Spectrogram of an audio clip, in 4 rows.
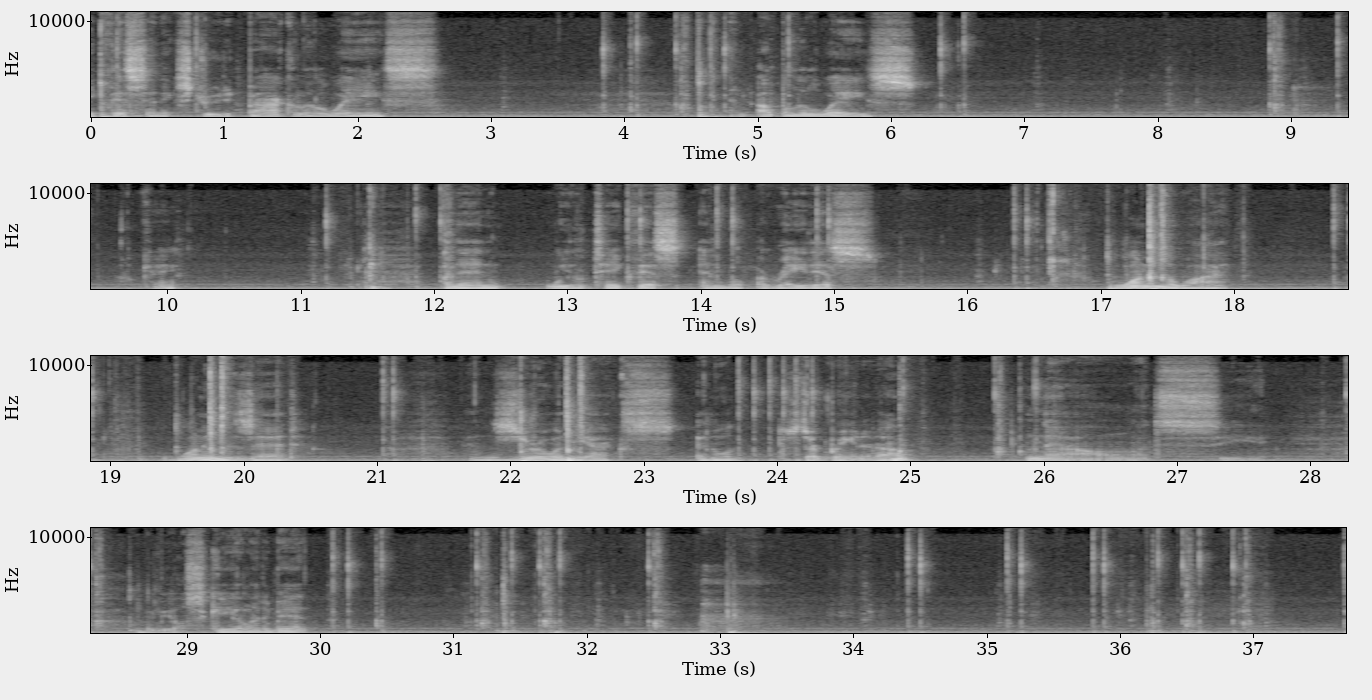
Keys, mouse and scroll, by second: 0.1 e, 0.8 click, 4.1 middle click, 4.6 e, 5.2 click, 6.5 middle click, 9.3 click, 11.5 Tab, 11.9 middle click, 13.4 click, 14.1 click, 21.0-24.8 click, 24.8 scroll down 2, 25.0 middle click, 28.6 s, 30.5 middle click, 31.5 shift+middle click, 31.8 middle click, 34.4 click, 36.3 shift+middle click, 36.6 middle click.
